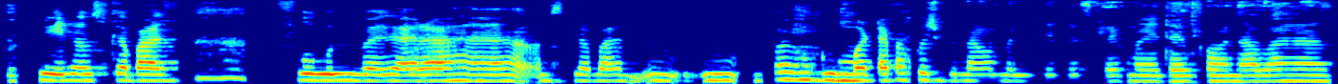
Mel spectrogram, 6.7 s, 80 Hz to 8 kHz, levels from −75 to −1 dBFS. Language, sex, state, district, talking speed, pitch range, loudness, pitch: Hindi, female, Bihar, Sitamarhi, 105 wpm, 200-220 Hz, -24 LUFS, 210 Hz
